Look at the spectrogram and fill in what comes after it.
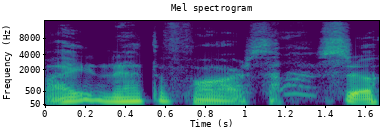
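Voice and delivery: put-on, supremely let-down, disappointed tone. Retelling what a band member said when a fight started: imitating disappointed remark. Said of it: "the supreme disappointment".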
